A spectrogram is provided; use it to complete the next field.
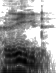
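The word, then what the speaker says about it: read: ध्यान रखिए, spelling same होती है, प्रोनाउंसिएशन अलग अलग होती है, ठीक है। इसकी प्रोनाउंसिएशन रेड होगी, ठीक है।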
